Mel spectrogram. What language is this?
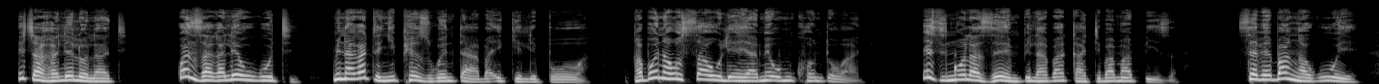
North Ndebele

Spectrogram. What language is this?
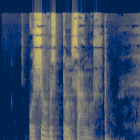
Galician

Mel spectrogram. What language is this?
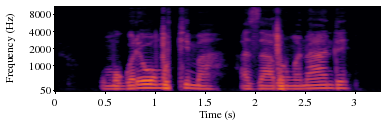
Kinyarwanda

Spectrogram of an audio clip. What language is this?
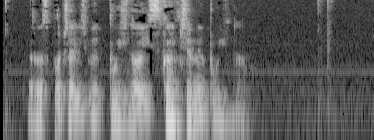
Polish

